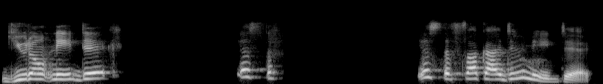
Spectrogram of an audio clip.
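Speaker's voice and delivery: a real burst of incredulous outrage; indignant disbelief. Real, not acted. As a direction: fire it back, scandalized at the very idea. Incredulous comeback to imagined critics.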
